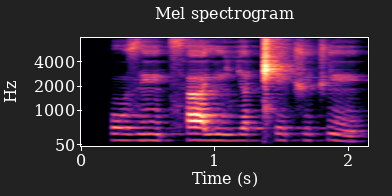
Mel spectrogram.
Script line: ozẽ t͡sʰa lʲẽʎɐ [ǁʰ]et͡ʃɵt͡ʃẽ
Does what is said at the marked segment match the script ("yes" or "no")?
yes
